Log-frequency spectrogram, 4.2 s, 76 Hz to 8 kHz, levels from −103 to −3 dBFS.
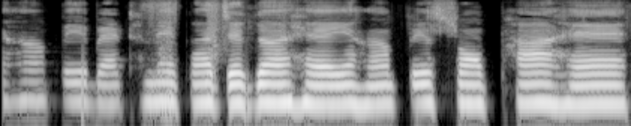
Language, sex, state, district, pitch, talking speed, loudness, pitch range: Hindi, female, Bihar, Supaul, 180 Hz, 140 wpm, -18 LUFS, 175-185 Hz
